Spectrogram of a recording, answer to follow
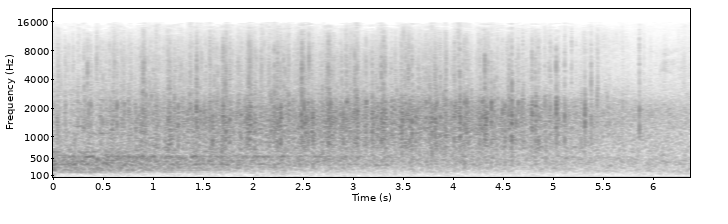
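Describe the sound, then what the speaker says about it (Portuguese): A church congregation applauds, a dense, sustained patter of many hands clapping at an even loudness, a few sharper claps near the end, with no voices on top. "Vamos aplaudir o nosso Rei"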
